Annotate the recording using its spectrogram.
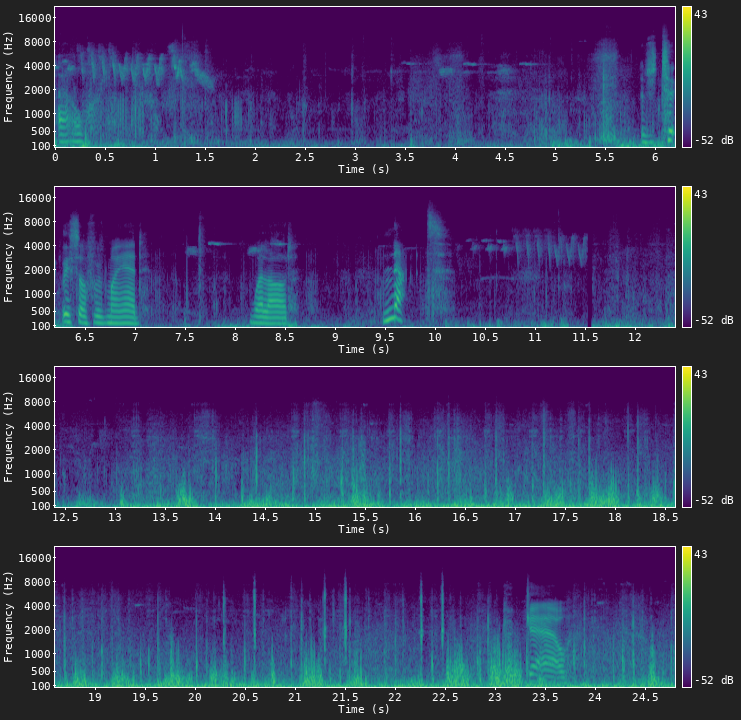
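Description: A horse's hooves thud on a muddy path.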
